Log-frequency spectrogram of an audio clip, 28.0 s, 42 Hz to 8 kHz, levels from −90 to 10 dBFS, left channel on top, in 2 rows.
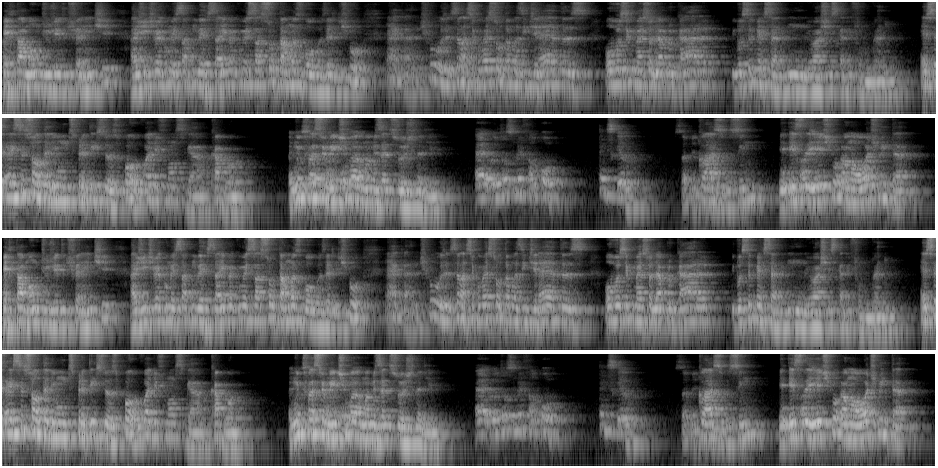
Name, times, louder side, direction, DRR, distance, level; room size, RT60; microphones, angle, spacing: voice 1, 0.0-1.6 1.9-5.4 5.7-8.7 9.0-10.6 10.9-13.4 13.8-17.6 18.3-20.5 24.5-25.3 25.7-27.5, right 2 dB, 35° right, 2 dB, 0.4 m, -26 dB
voice 2, 18.3-19.5 21.1-22.3 23.0-23.5 24.1-24.9 25.7-26.2, left 2 dB, 35° left, -4 dB, 0.7 m, -32 dB
2.2 x 2.2 x 2.7 m, 0.77 s
head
